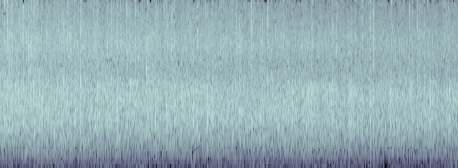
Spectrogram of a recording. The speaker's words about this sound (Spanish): Bueno. Ese es el aplauso que se le da al papá de la tierra. Yo dije el papá del cielo, del cielo. Dele el aplauso al papá del cielo.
